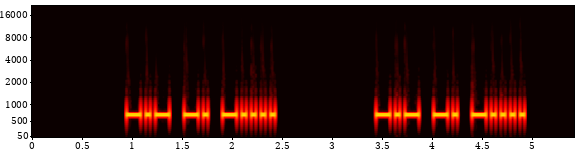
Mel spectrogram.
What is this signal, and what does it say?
Morse code, heard as a keyed tone, about 25 wpm, 700 Hz. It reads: KN6 KN6
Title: USA Call Sign Prefixes - Repeated 2x - 25wpm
